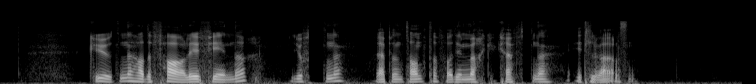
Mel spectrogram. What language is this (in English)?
Norwegian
